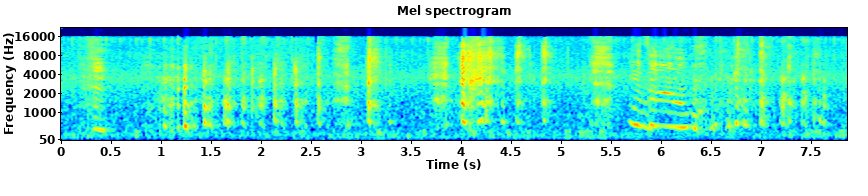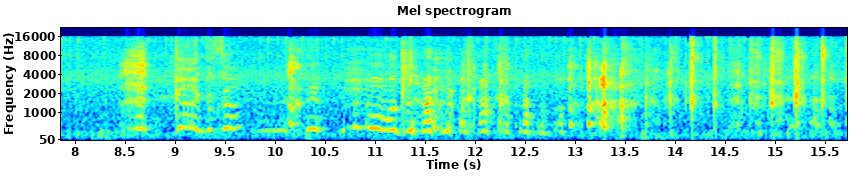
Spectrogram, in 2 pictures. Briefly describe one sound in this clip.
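Two young men laugh loudly and heartily close by.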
